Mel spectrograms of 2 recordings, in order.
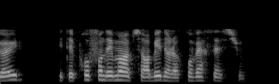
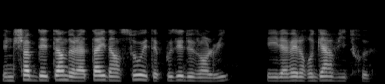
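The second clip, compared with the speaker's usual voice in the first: plain reading voice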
